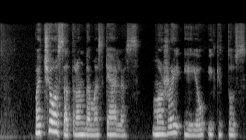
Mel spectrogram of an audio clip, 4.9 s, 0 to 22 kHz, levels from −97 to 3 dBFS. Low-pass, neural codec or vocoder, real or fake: 10.8 kHz; none; real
